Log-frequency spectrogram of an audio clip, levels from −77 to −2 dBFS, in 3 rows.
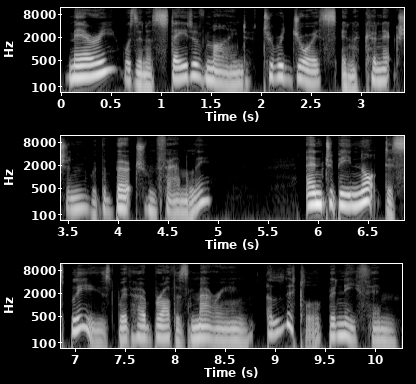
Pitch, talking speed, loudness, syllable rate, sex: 150 Hz, 170 wpm, -22 LUFS, 4.9 syllables/s, female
